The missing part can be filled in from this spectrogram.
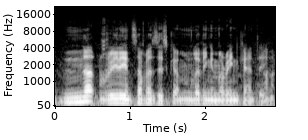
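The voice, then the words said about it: French accent. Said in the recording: “I'm from France... I have simply a different accent than you guys.”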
